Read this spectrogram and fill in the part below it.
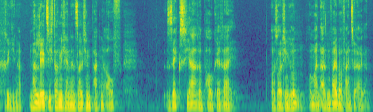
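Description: An extremely deep, rough-edged man's voice in a radio drama. He plays the disapproving partner, stern, terse and exasperated, reproaching the woman he is with. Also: normal speed, long pauses. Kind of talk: naturalistic German radio play acting.

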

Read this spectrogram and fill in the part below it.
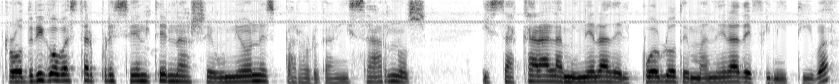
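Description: A woman's voice: on the low side, brisk, warm tone, no echo, close to an everyday voice. A middle-aged Mexican woman acting a caring, perceptive and wary mother in a radio soap opera. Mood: worried, doubtful.

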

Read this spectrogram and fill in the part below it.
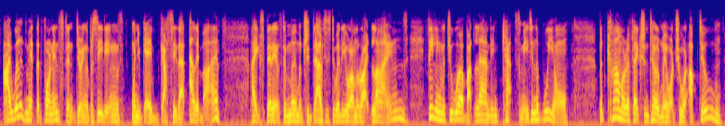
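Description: A man voicing an excitable, pompous upper-class English gentleman in a comic audiobook, breezy and self-satisfied. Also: mid-range voice, a little fast, no room sound, dull audio, close to an everyday voice. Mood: breezy, pleased.

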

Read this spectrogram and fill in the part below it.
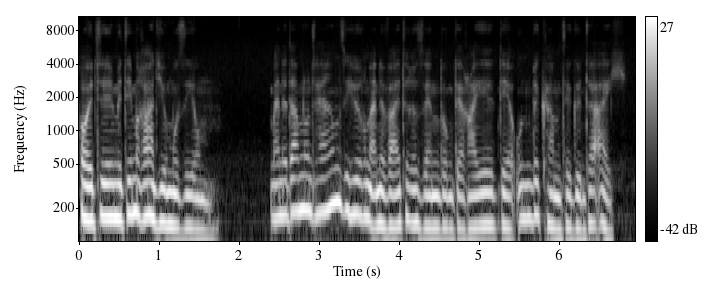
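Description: A man with a relaxed, mellow tone and a slightly raised pitch introduces a radio programme from a script. He is formal and exact, speaking with a standard German accent. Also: moderate pace. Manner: formal, precise. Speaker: radio presenter. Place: radio studio.

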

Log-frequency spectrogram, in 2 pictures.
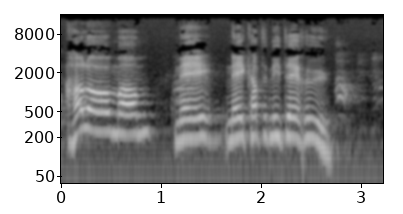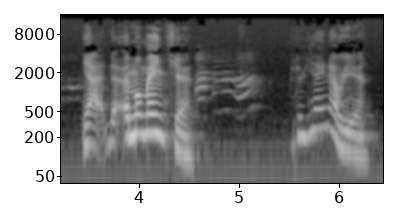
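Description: A man's voice: sits high, very animated, a little slow, a little hiss or hum. A man playing a flustered, lovestruck husband in his thirties in a radio play, hesitant, apologetic and harried. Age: 30s.

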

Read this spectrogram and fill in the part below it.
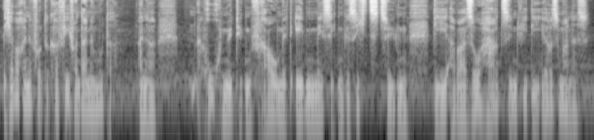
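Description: A man acting a brooding son who addresses his dying mother in a reflective, measured radio-drama monologue. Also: lowish voice, lively intonation, vocal fry, a little mellow, faint music behind. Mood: pensive, restrained. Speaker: radio play actor. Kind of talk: intimate first-person literary monologue in a radio drama.

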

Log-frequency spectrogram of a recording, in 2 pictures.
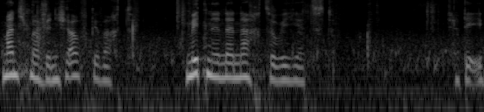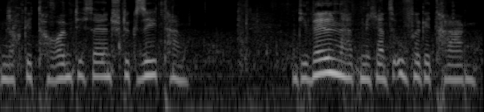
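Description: A woman's voice: lowish voice, fairly even intonation, normal speed, pauses often, lightly acted. An actress as a fragile, frightened young woman, faint noise. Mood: dreamy, sad. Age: young adult. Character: exhausted, frightened young woman fleeing to the West. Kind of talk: German radio drama acting.

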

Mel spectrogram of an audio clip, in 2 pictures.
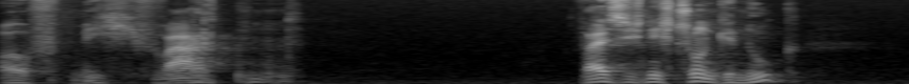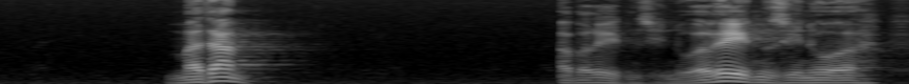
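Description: A proud old father in a classical radio tragedy. The deep, husky voice swings widely in pitch, moving at a slow, weighty pace as he declaims in anguish and indignation. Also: lively intonation, fairly bright tone, heavily acted. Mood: impatient, agitated. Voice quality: gravelly, husky. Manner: declamatory, halting, bursting into indignant exclamations. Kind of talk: classical German stage tragedy as radio drama.

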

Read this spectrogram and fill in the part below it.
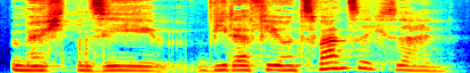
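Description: An actress playing a candid, skeptical young married woman in a radio drama, plain-spoken and questioning, with a low, breathy voice. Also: lively intonation, moderate pace, warm tone, lightly acted. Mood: resigned, probing. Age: young adult. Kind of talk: German radio drama acting.

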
